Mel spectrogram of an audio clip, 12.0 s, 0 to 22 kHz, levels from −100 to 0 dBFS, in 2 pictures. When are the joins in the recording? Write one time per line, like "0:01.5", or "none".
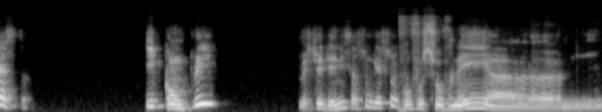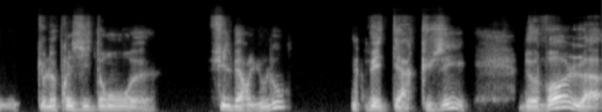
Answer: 0:04.0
